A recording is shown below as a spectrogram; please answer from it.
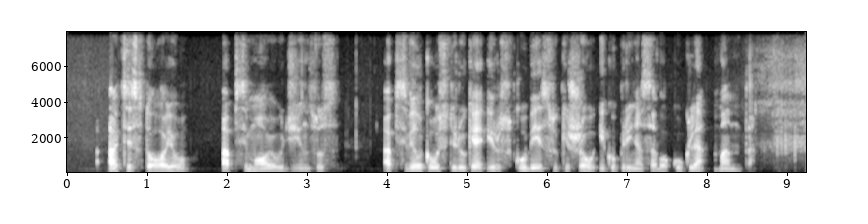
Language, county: Lithuanian, Vilnius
